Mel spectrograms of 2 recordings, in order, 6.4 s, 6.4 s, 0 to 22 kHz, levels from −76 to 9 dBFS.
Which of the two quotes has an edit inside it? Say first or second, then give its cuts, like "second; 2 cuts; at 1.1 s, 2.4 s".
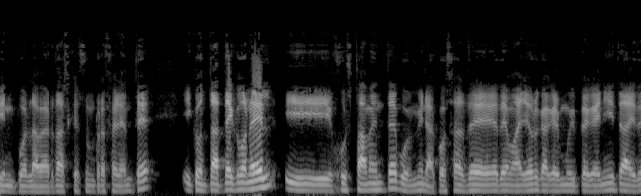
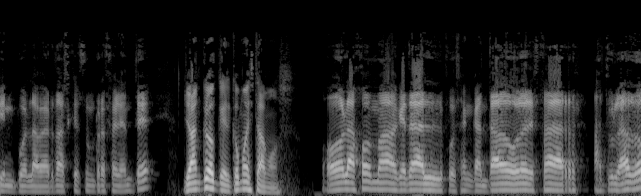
second; 1 cut; at 1.7 s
